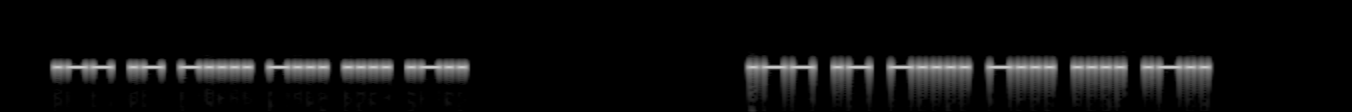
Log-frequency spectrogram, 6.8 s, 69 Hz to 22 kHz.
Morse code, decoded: WA6BHL WA6BHL

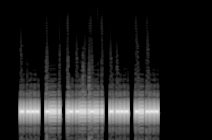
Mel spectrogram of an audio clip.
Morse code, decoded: TO BE ABLE TO DO

